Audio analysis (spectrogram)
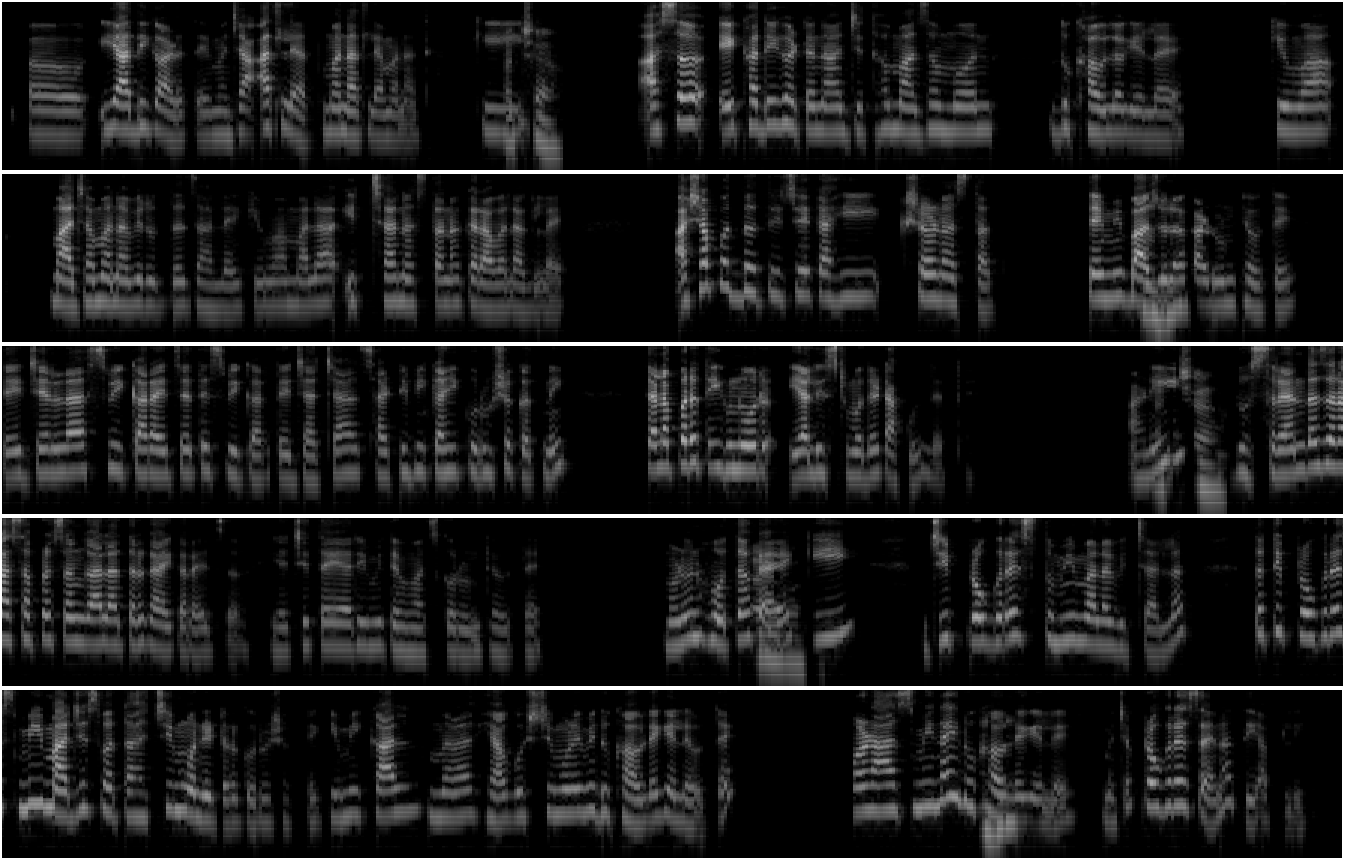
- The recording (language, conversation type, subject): Marathi, podcast, तुम्ही स्वतःची काळजी घेण्यासाठी काय करता?
- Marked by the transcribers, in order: tapping; other background noise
